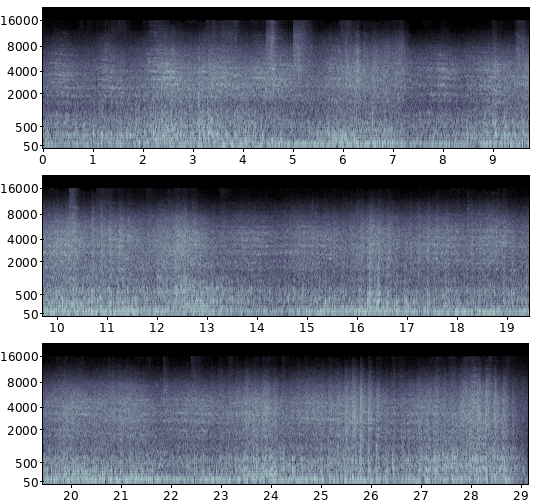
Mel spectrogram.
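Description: Norfolk Southern mixed freight train's cars rolling past close by, their steel wheels clicking over the rail joints in a steady clickety-clack. The sound drops off suddenly near the end as the last car goes by.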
